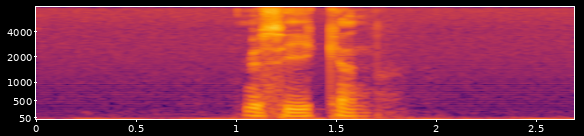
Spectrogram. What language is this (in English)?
Swedish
